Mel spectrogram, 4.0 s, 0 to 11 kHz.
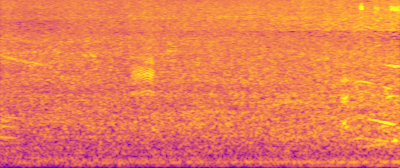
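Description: Honda Gold Wing GL1800 motorcycles' flat-six engines running at low speed, a steady low rumble under a light outdoor hiss, with a brief faint high chirp about a second and a half in.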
